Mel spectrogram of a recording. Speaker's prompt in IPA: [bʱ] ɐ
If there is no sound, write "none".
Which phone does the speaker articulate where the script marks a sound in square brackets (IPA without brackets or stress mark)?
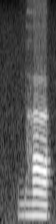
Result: bʱ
